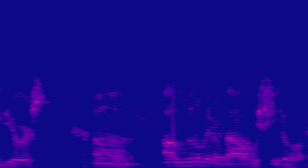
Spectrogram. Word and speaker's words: Bushido: Bushido. Did I pronounce that correctly? – Yeah, sure. – Bushido. – Like you're boo and you're like hot Cheeto, you're Bushido.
